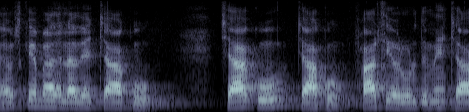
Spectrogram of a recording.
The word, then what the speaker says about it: چاقو: چاقو ہی کہتے ہیں، لیکن یاد رہے جو اصل فارسی والے لوگ ہیں کاف کو غین کے تلفظ کے ساتھ پڑھتے ہیں۔ چاقو لکھا ہوا ہے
